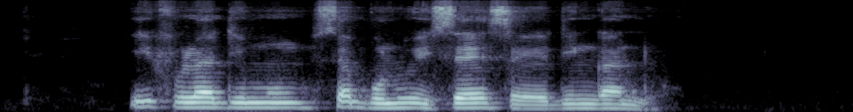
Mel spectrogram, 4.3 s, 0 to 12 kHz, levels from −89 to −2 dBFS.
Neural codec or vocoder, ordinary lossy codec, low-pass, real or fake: none; Opus, 16 kbps; 10.8 kHz; real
